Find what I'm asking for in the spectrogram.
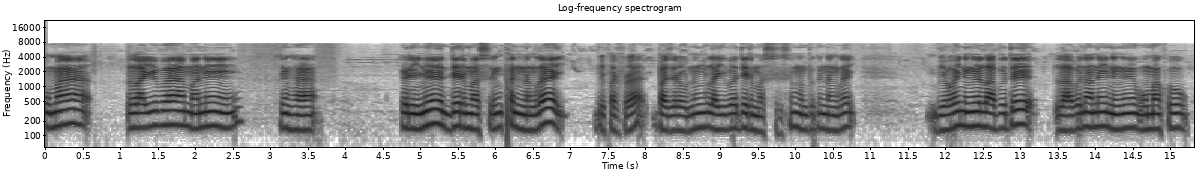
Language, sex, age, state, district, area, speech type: Bodo, male, 60+, Assam, Udalguri, rural, spontaneous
